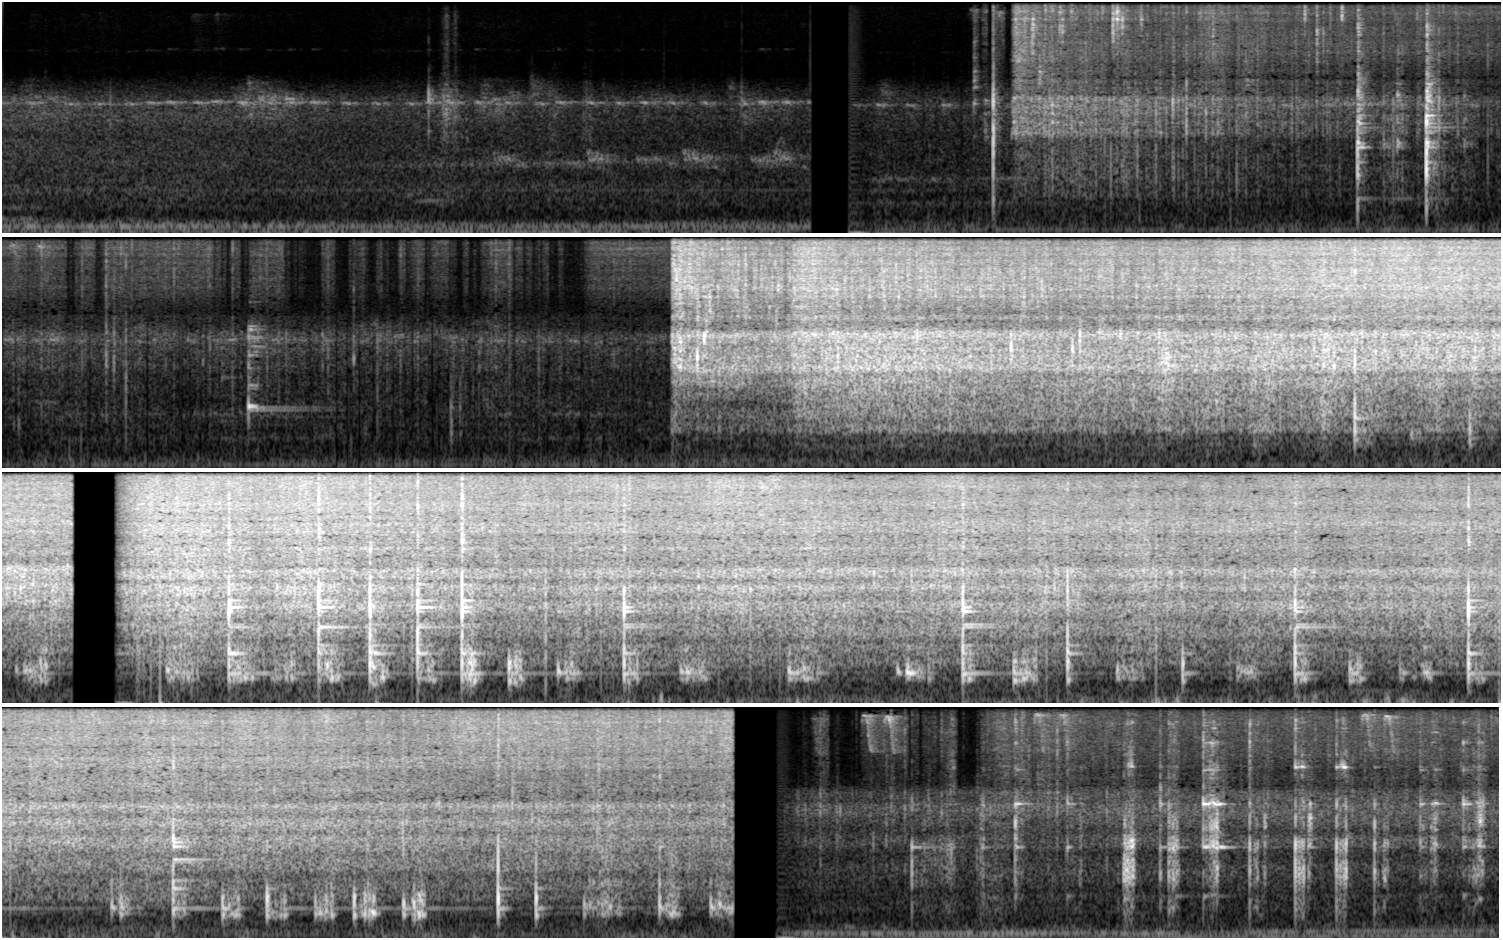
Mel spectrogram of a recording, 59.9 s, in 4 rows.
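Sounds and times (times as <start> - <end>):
chicken sizzling in hot oil: 9.8 - 52.3, 53.6 - 59.9
metal ladle scraping a wok: 27.4 - 52.3, 54.0 - 59.9.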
